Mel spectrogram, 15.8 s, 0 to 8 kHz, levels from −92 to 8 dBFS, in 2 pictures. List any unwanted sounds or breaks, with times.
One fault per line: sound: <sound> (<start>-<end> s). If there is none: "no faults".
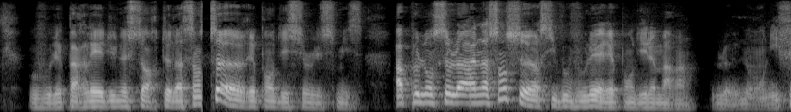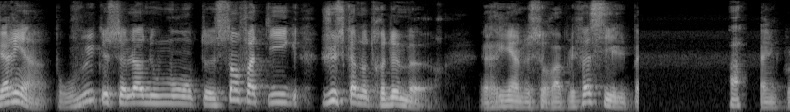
sound: dropout (2.0-2.1 s)
sound: laugh (15.2-15.4 s)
